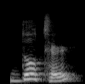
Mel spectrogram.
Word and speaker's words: daughter: be careful in english normally you write more letters than the sounds you produce for example i will give you this word daughter you have one two three four five six seven eight words eight letters one two three four five six seven letters sorry seven seven one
